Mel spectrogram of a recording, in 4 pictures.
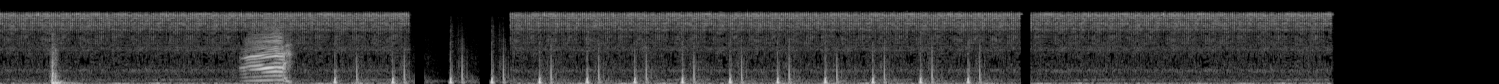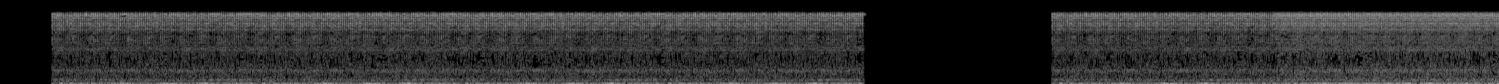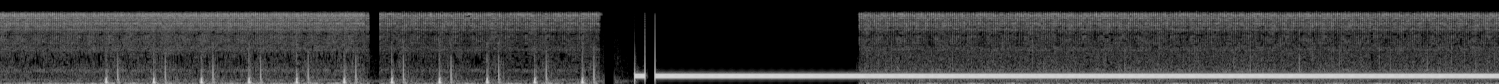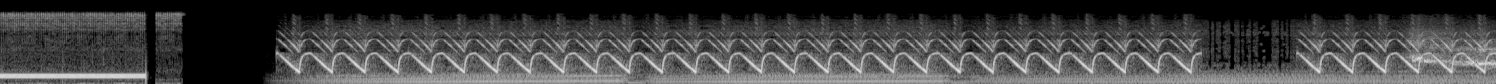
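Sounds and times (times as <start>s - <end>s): sharp clicks: 5.0s - 10.0s, 31.0s - 36.0s
low stepped tune: 31.0s - 35.9s, 47.8s - 59.9s
dial tone: 36.4s - 46.5s, 47.8s - 57.0s, 57.9s - 59.9s
yelping siren: 47.7s - 59.9s.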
